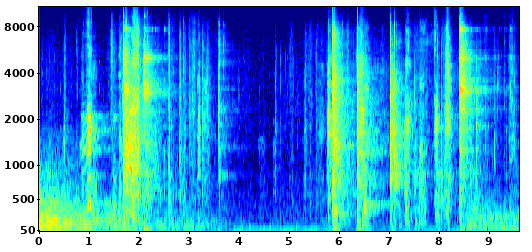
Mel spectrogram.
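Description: Wooden staffs clack and strike together in a fight.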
